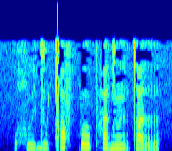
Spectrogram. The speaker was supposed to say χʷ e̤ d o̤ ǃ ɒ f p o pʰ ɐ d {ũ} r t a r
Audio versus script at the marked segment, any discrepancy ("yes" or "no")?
no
